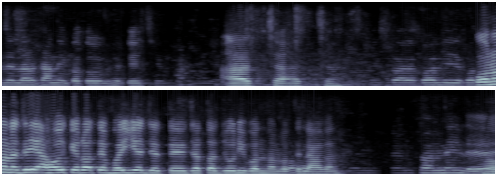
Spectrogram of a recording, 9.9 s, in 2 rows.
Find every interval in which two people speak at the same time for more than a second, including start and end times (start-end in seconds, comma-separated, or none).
4.8-6.6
